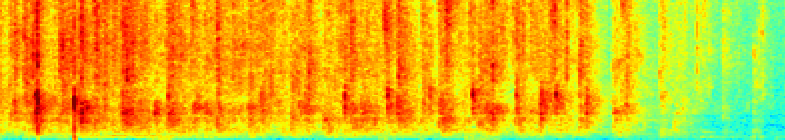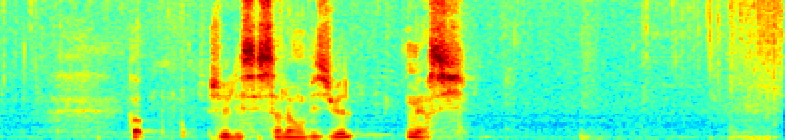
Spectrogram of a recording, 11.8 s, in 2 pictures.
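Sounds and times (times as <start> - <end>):
audience applause: 0.0 - 5.7
speech: 6.9 - 9.4.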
